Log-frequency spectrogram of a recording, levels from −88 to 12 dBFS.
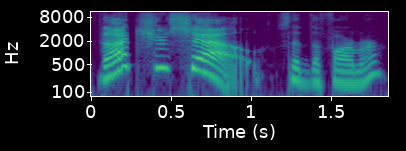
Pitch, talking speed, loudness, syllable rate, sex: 260 Hz, 195 wpm, -19 LUFS, 4.4 syllables/s, female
